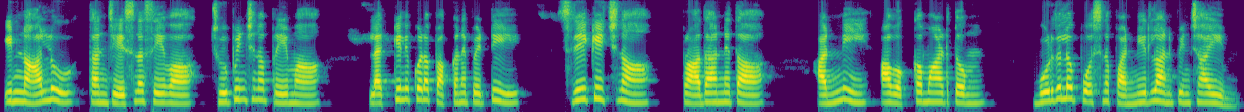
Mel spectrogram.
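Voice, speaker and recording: A woman narrating a scripted audio story in a slow, measured, emotional way. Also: medium pitch. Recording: dull lo-fi recording.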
